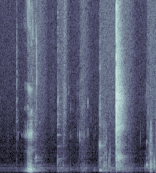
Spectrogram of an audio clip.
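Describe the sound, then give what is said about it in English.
A few short bursts of handling sounds, with a glass clinking and soft gulping or swallowing as someone drinks water. The sounds come in separate knocks and rustles, with no speech. “I had to get some water real quick.”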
